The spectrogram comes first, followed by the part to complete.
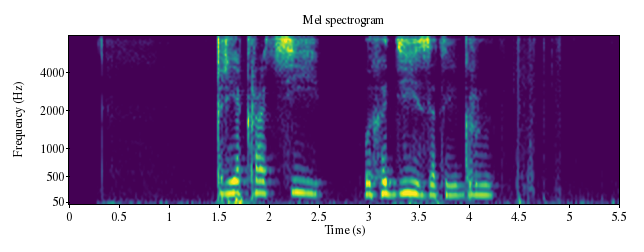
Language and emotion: Russian, angry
